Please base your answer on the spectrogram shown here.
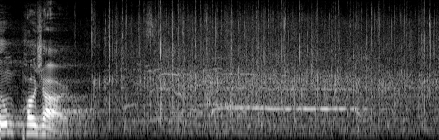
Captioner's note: crowd applauding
